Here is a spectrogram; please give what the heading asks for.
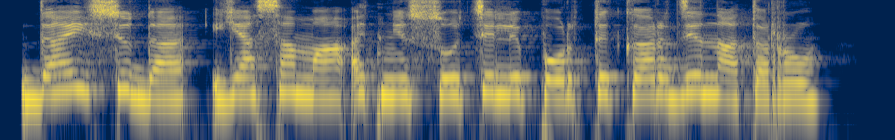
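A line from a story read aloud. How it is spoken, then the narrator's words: Growled. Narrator (Russian): Прорычала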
